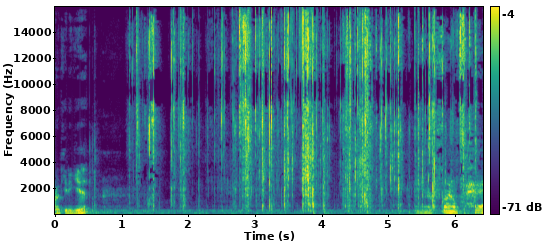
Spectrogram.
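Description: A foil card wrapper crinkles and tears open.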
